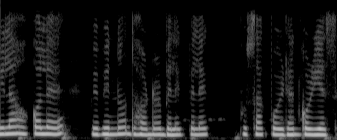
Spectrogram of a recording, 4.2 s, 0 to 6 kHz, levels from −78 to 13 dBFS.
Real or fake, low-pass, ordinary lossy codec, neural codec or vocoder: real; 5.4 kHz; none; none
